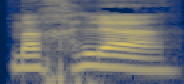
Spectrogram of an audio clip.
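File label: "maxla" nominative, Archi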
